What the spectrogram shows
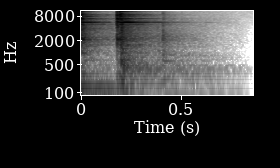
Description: Pellet Machine Arms

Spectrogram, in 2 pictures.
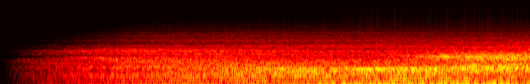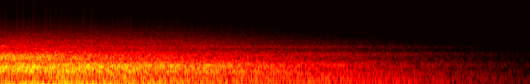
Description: Rnd Abstract Amb

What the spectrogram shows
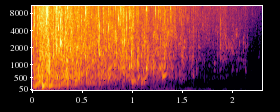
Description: Deep Water Walk; moul-assets

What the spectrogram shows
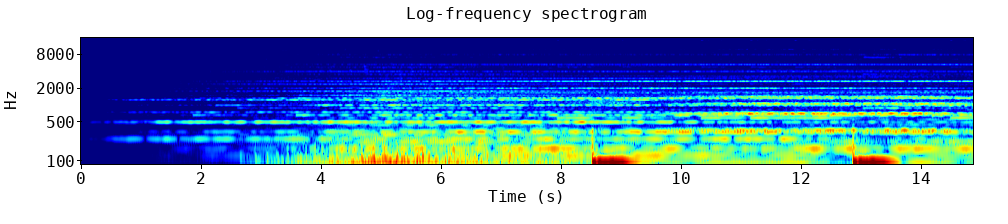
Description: Cathedral Music; moul

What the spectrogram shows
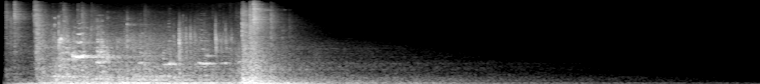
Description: Link Room Door Open

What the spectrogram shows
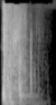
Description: Stone Walk

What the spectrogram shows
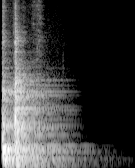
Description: Metal Walk; moul

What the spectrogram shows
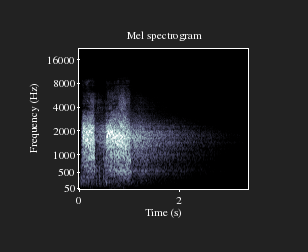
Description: Desert Vulture

